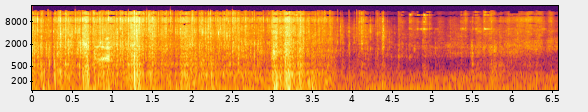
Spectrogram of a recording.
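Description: Thin clear plastic bag crinkling as it is pulled off a nylon tool pouch, for about three and a half seconds with a few sharper crackles, then dying down to quiet handling of the fabric.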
